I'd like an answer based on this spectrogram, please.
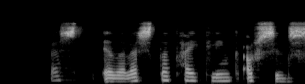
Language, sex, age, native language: Icelandic, female, 8, Icelandic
